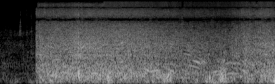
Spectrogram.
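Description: Ocean surf rolling onto a beach on the Massachusetts coast, a loud continuous wash of breaking waves with heavy wind noise buffeting the microphone, starting abruptly and filling the whole stretch.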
